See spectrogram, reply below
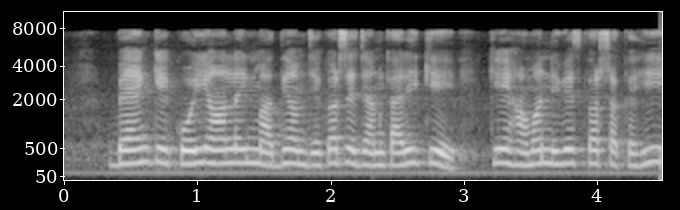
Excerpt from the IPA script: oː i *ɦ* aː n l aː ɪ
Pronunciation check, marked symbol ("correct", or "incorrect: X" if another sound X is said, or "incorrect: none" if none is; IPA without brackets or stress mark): incorrect: none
